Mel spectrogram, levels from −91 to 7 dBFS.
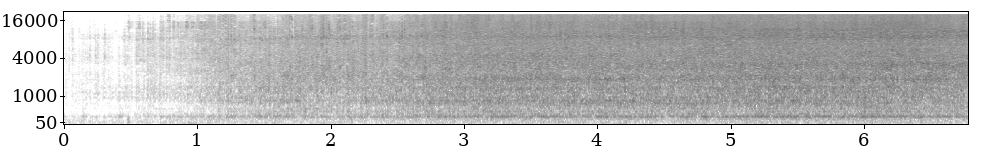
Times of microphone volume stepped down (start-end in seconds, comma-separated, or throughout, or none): none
